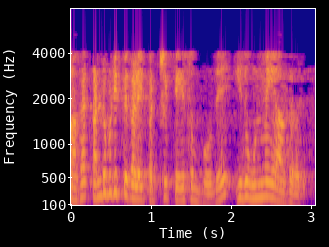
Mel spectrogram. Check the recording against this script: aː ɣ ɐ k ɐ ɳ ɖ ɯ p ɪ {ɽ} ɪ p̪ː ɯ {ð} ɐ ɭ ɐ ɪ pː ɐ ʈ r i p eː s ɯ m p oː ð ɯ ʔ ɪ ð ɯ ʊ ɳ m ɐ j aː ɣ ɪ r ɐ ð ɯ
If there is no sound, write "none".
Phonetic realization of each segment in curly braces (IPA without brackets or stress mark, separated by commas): ɽ, ɣ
